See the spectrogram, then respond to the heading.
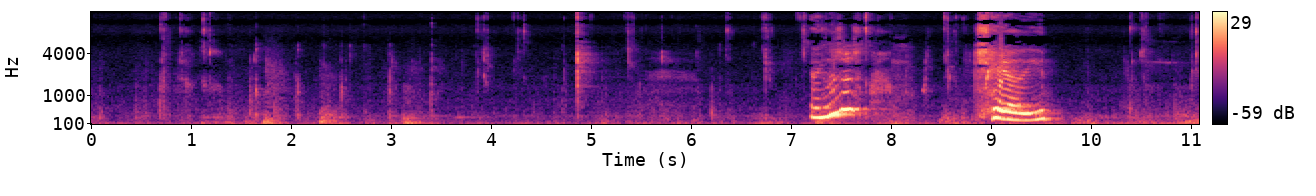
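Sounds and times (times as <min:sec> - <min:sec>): jelly sweet being chewed: 0:00.4 - 0:07.2, 0:08.1 - 0:08.8, 0:10.3 - 0:11.0.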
